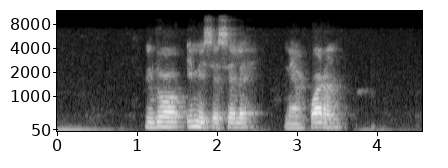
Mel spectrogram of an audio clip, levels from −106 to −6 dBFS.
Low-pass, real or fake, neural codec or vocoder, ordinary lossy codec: 7.2 kHz; real; none; Opus, 16 kbps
